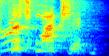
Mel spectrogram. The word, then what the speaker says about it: Chris Flexen: It's Chris Flexen.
